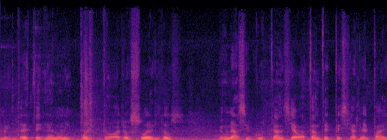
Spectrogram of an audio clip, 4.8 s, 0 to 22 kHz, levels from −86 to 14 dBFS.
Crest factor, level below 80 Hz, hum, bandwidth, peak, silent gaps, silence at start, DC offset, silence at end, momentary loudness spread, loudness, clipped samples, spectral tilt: 16 dB; -44 dBFS; none; over 20 kHz; -8 dBFS; none; 0 s; under 0.1%; 0 s; 7 LU; -26 LUFS; under 0.1%; -6.5 dB/octave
